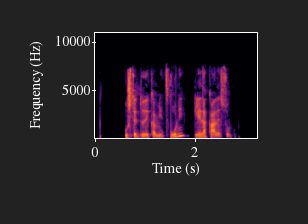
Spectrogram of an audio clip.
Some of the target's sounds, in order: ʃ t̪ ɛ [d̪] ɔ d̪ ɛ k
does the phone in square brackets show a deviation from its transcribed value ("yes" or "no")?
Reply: no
